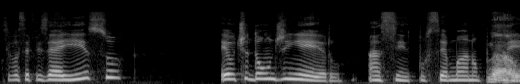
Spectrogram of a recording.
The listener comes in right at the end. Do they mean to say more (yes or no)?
yes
